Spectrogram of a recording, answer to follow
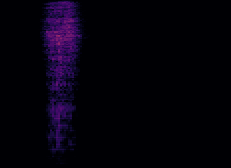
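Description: A woman's single short, breathy sneeze about half a second in.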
